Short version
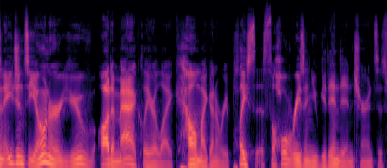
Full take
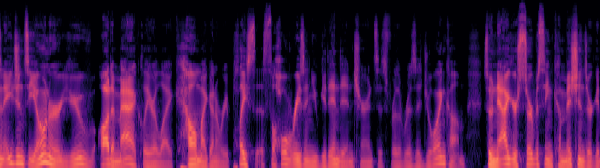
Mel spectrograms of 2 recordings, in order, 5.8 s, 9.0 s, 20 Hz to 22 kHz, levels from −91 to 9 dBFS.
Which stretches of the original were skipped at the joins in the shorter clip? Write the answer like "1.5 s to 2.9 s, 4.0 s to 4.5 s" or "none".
none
